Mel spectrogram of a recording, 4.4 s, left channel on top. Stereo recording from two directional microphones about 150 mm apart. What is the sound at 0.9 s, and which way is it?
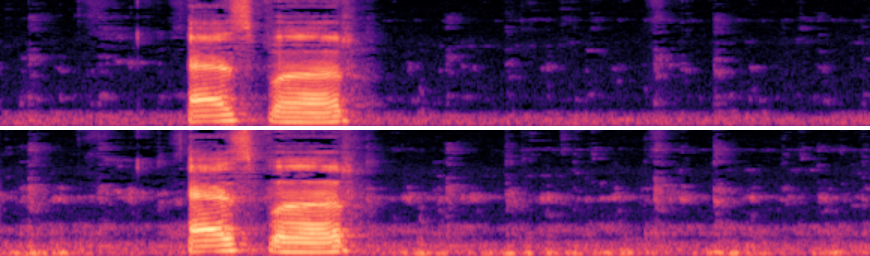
Speech, 50° left (ahead or behind).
